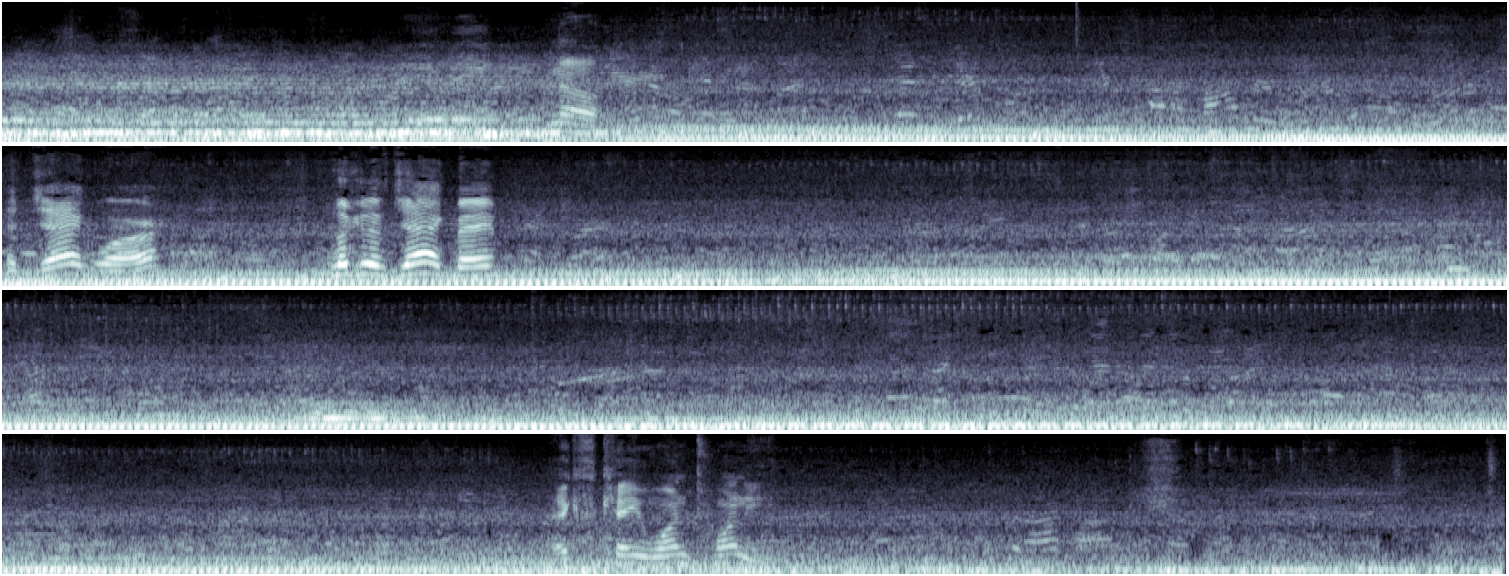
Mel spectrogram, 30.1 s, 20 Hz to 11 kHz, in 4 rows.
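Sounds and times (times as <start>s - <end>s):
crowd chatter: 0.0s - 30.0s
low machinery rumble: 0.0s - 30.0s.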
